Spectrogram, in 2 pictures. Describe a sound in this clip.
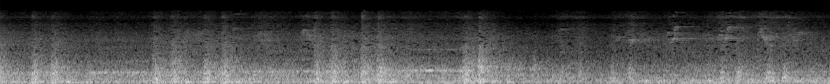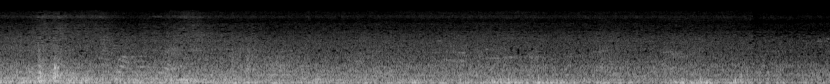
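A train rumbles and squeals along a track nearby.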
